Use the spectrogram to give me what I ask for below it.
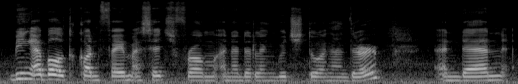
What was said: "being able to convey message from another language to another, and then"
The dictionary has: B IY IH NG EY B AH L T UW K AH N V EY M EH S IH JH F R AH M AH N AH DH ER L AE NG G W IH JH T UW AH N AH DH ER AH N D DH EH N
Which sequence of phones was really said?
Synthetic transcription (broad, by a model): B IY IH NG EY B AH L T UW K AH N F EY M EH S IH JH F R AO M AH N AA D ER L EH NG G W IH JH T UW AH N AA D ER AH N D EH N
